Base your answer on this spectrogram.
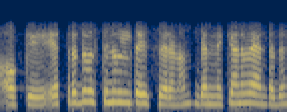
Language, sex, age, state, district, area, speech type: Malayalam, female, 30-45, Kerala, Thrissur, rural, conversation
